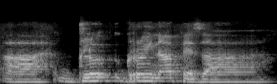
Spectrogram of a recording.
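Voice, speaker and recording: A man from Kenya speaking as a panelist and social entrepreneur, halting, with many restarts and formal wording. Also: mid-range voice, pushed and bright, roomy sound. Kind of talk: conference panel talk.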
